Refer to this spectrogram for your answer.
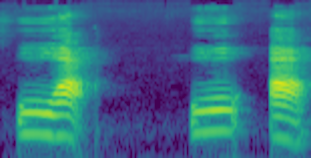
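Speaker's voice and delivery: "O A" glided like "wa"; "O A" modelled distinctly for learners; joint vowel sound. Shown as a demonstration. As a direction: say "O A" as a careful vowel demo. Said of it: "the pronunciation of O I".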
